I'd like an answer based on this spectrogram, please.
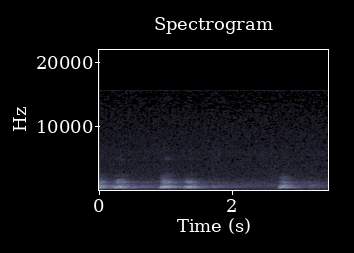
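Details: Night-time barking from Rex the dog, a few quick mid-pitched barks in a loose pair-and-single pattern over a faint steady background hiss.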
